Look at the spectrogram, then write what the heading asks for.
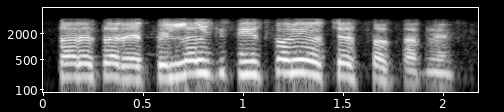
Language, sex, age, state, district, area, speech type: Telugu, male, 30-45, Andhra Pradesh, Krishna, urban, conversation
